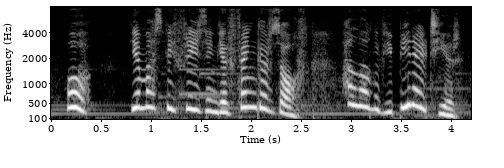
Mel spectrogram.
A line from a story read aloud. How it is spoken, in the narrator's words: Mary exclaimed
